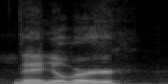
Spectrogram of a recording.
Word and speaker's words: Daniel Berger: Daniel Berger.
